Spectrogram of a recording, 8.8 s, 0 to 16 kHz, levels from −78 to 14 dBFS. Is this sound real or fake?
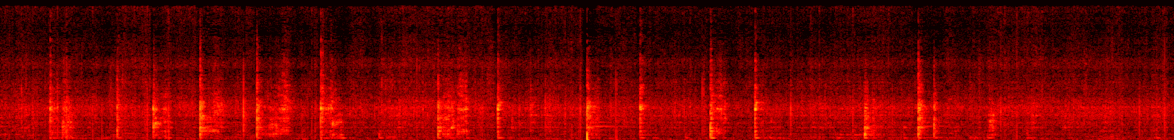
fake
